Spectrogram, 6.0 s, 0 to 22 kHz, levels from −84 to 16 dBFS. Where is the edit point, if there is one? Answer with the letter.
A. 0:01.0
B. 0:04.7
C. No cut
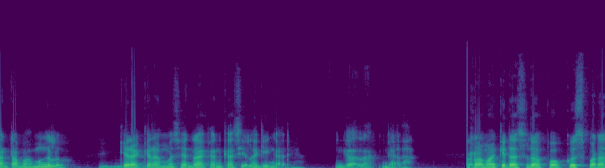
B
